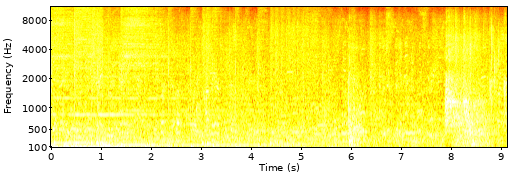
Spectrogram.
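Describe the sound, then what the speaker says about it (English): A bowling ball rolls down the lane and crashes into the pins for a strike at a youth bowling tour event, with a rumbling roll, a clattering impact and crowd chatter throughout. "Big time strike to start."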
